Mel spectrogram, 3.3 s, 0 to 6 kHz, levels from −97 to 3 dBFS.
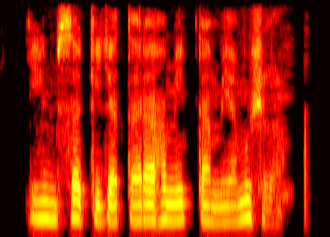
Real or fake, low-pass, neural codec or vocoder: real; 5.4 kHz; none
